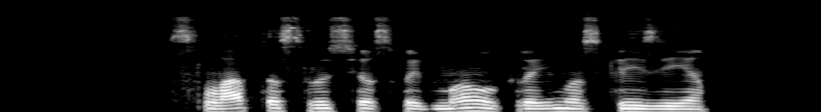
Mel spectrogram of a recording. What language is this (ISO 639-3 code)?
lit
